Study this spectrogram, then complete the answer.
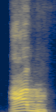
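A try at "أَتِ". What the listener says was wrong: আদ বলবেন না দ বলবেন না ত বলেন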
